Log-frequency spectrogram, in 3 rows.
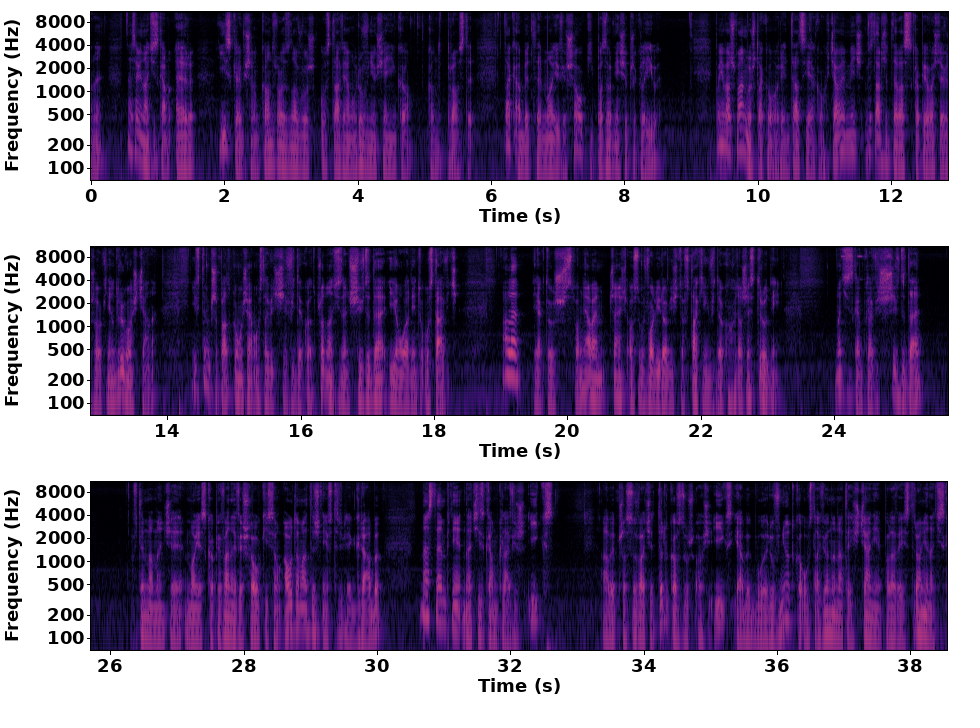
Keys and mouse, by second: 1.0 r, 5.0-6.6 drag, 15.4 KP_1, 24.8 shift+d.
